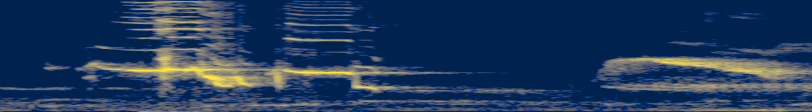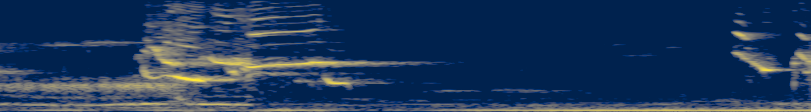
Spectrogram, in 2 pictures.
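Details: Black-naped oriole giving fluty whistled notes that slide and drop, then a longer, lower, wavering whistle after a pause, with a faint low hum underneath.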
